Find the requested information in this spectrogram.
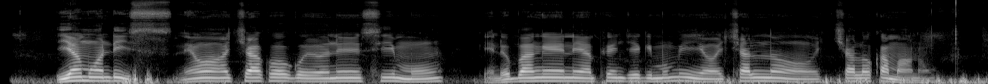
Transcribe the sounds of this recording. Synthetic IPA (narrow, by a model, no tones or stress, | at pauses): jamwɔndisnɛɔat͡ʃakɔɡojonɛsimu | kḛndobaŋɛnɛapʰeɲd͡ʒeɡimomɪjɔt͡ʃalnɔt͡ʃalɔkama̰nɔ̰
